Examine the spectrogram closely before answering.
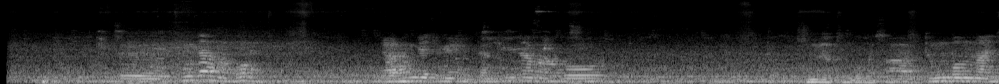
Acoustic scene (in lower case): elevator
